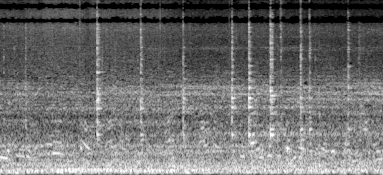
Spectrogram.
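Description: Mutton liver frying on a tawa, a steady sizzle with a metal spatula clinking against the griddle about eight times, most of them in the second half.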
